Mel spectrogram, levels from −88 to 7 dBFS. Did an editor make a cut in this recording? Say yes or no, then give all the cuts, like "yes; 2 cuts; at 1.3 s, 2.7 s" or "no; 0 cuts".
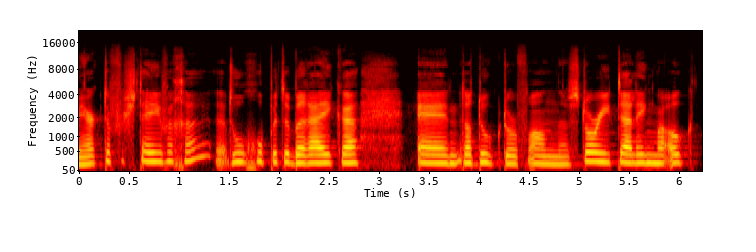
yes; 3 cuts; at 1.5 s, 3.8 s, 4.4 s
